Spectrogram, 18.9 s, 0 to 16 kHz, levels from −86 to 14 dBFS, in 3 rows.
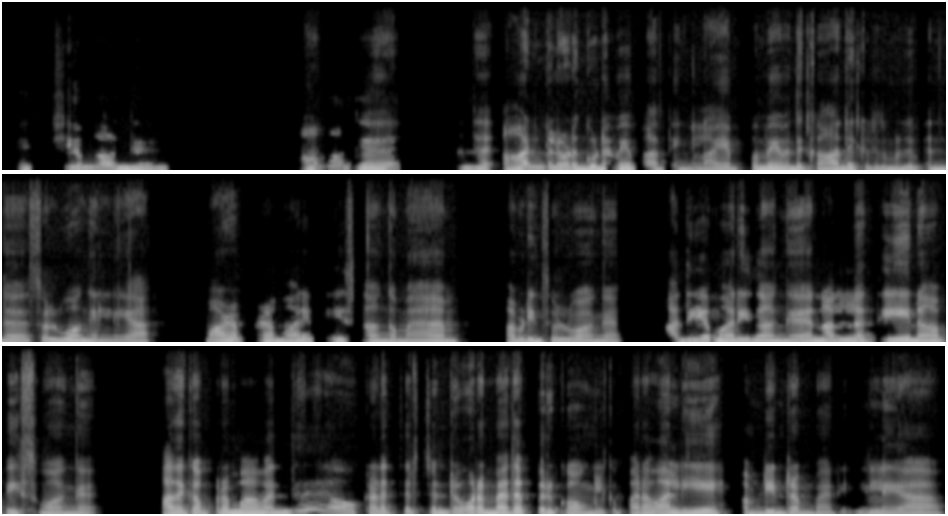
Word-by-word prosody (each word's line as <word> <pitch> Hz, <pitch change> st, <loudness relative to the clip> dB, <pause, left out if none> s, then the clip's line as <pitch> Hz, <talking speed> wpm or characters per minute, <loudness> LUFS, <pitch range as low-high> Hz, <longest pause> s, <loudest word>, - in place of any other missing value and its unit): நிச்சியமாங்க. 345 Hz, -1 st, -1 dB, 1.2 s
ஆமாங்க. 355 Hz, -3 st, -5 dB, 0.6 s
அந்த 300 Hz, -1 st, -4 dB, 0.3 s
ஆண்களோட 345 Hz, -2 st, +1 dB
குணமே 255 Hz, +2 st, +3 dB
பாத்தீங்களா? 210 Hz, -2 st, -7 dB
எப்பவுமே 260 Hz, +4 st, +1 dB
வந்து 250 Hz, 0 st, +1 dB
காதலிக்கிறதுக்கு 240 Hz, -1 st, -1 dB
முன்ன 235 Hz, +1 st, -4 dB
இந்த 220 Hz, 0 st, 0 dB, 0.2 s
சொல்வாங்க 230 Hz, +1 st, +2 dB
இல்லையா? 190 Hz, 0 st, -4 dB, 0.5 s
"வாழைப்பழம் 260 Hz, 0 st, +1 dB
மாரி 270 Hz, +4 st, +2 dB
பேசினாங்க 225 Hz, -1 st, -2 dB
மேம்" 210 Hz, +1 st, +1 dB, 0.4 s
அப்டின்னு 220 Hz, +1 st, 0 dB
சொல்வாங்க. 200 Hz, -1 st, -1 dB, 0.5 s
அதே 245 Hz, +5 st, 0 dB
மாரி 240 Hz, -2 st, +4 dB
தாங்க. 230 Hz, -2 st, +2 dB, 0.2 s
நல்லா 230 Hz, +4 st, +2 dB
தேனா 240 Hz, +2 st, +5 dB
பேசுவாங்க. 215 Hz, -3 st, -3 dB, 0.6 s
அதுக்கு 255 Hz, +2 st, +4 dB
அப்புறமா 275 Hz, +2 st, +4 dB
வந்து, 280 Hz, -, 0 dB, 0.2 s
அவ் 345 Hz, -2 st, 0 dB
கெடச்சிருச்சுன்ட்டு 255 Hz, +3 st, -2 dB
வந்து 385 Hz, -, +2 dB
ஒரு 300 Hz, -, +5 dB
மெதப்பு 270 Hz, +2 st, +4 dB
இருக்கும்! 230 Hz, -3 st, -1 dB
அவுங்களுக்கு. 205 Hz, +4 st, -6 dB
"பரவாயில்லையே" 255 Hz, -3 st, +3 dB, 0.2 s
அப்டடீன்ற 205 Hz, -1 st, +1 dB
மாரி 195 Hz, +5 st, -9 dB, 0.2 s
இல்லையா? 200 Hz, +1 st, -1 dB
240 Hz, 125 wpm, -23 LUFS, 220-270 Hz, 1.2 s, தேனா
